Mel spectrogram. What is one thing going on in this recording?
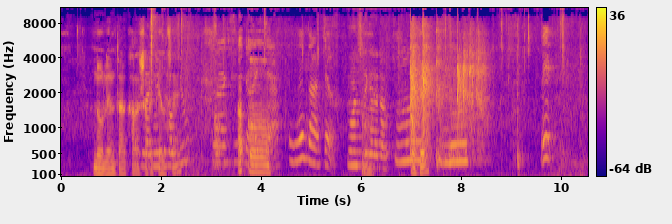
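A toddler babbles and makes little vocal sounds.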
